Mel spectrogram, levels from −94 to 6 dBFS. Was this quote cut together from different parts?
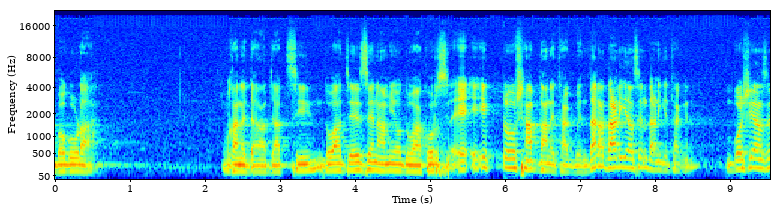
no; 0 cuts

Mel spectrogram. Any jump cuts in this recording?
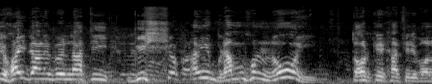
yes; 1 cut; at 1.7 s

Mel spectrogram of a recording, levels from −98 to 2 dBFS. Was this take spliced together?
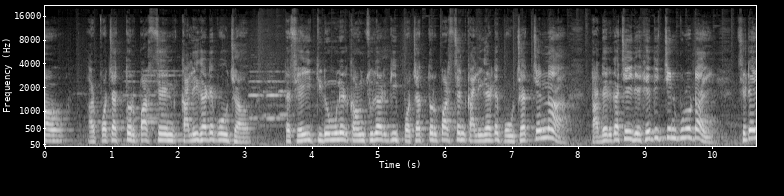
no; 0 cuts

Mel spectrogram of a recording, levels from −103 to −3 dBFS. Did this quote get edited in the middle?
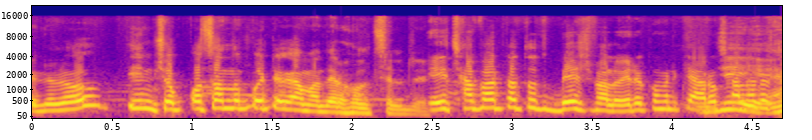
no; 0 cuts

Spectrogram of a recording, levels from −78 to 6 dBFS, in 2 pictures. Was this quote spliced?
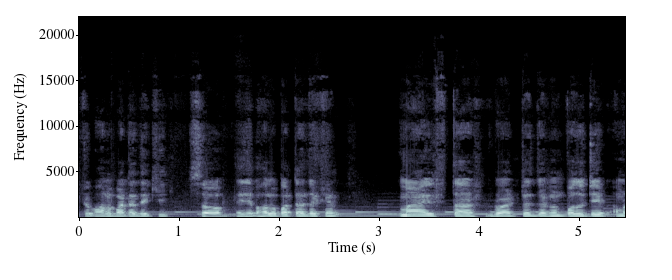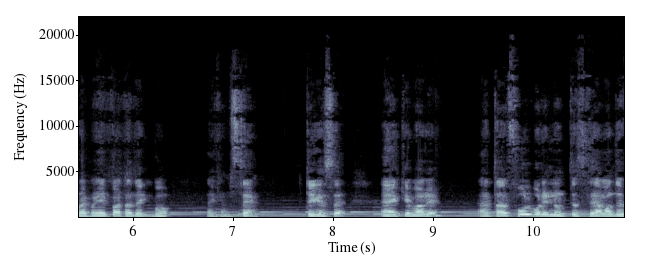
yes; 1 cut; at 0.9 s

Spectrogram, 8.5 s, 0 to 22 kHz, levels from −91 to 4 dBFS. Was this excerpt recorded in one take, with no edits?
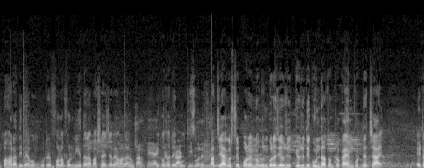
no; 1 cut; at 4.2 s

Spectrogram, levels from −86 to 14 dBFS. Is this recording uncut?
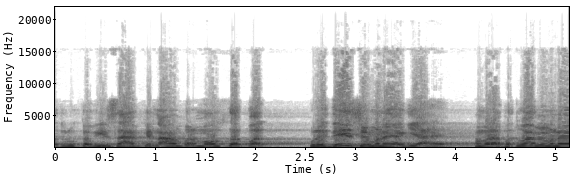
yes; 0 cuts

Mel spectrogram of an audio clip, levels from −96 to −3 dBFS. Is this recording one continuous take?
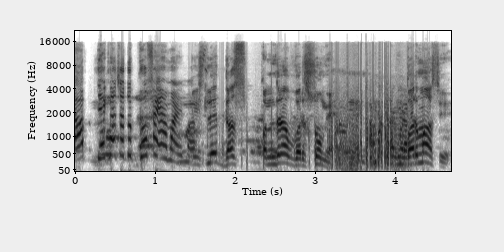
no; 1 cut; at 1.6 s

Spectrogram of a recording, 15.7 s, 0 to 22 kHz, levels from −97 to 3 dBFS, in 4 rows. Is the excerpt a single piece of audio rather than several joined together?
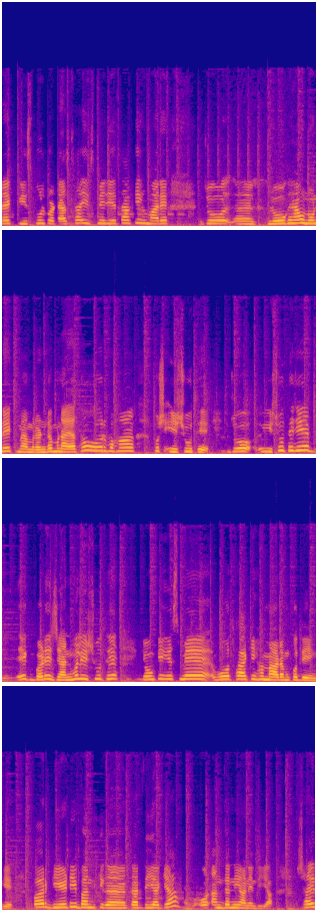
yes; 0 cuts

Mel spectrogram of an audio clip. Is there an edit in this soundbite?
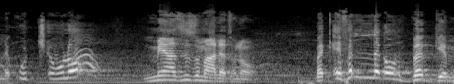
no; 0 cuts

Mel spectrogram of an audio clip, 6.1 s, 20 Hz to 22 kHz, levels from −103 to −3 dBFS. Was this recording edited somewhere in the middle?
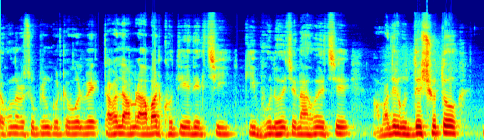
yes; 2 cuts; at 1.3 s, 2.9 s

